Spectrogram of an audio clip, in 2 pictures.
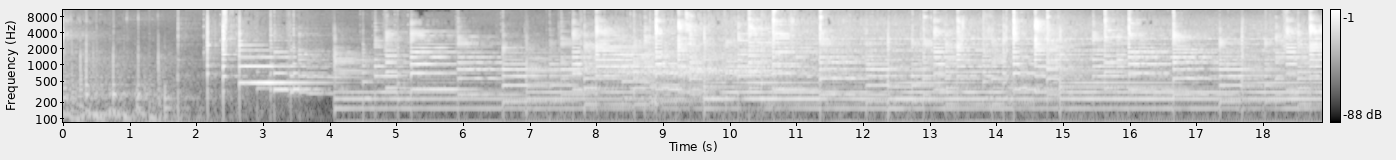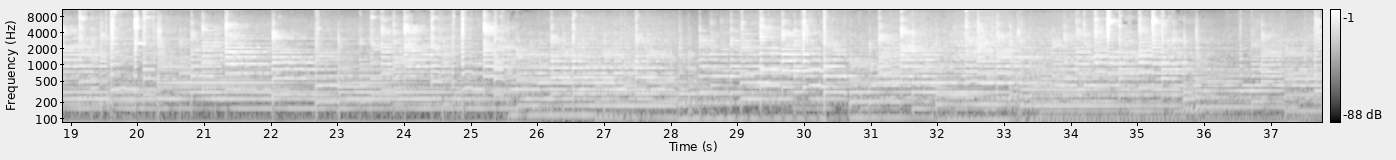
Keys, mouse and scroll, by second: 0.4-0.9 scroll up 1, 1.6-4.3 drag, 4.3-4.6 scroll down 1, 4.6-5.2 scroll up 1, 5.2 middle click, 7.8-9.9 typing, 11.6 typing, 11.8 click, 14.0 d, 15.3 KP_2, 16.9 KP_5, 18.7-19.1 scroll down 1, 20.2 click, 20.5 scroll down 1, 21.1 scroll up 1, 22.7 typing, 24.0-24.8 typing, 26.0-27.2 drag, 29.7 scroll down 1, 31.0 middle click, 31.4 scroll down 1, 34.8-35.2 scroll up 1, 35.3 middle click.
